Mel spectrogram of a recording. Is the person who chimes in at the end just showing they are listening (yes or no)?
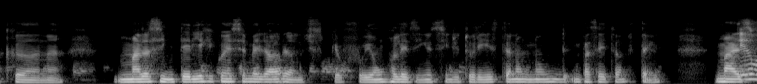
no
